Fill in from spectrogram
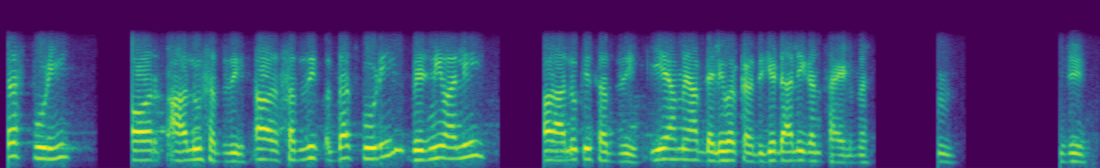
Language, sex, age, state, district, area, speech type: Urdu, male, 30-45, Uttar Pradesh, Lucknow, urban, conversation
